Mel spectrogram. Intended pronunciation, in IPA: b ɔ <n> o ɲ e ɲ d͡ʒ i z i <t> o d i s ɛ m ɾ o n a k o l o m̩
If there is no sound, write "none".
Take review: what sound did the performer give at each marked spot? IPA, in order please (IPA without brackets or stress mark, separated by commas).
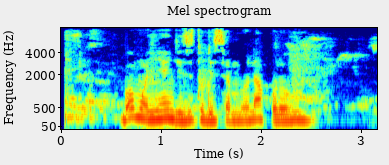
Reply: m, t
